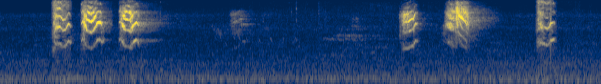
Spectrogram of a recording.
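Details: Female papa-capim seedeater calling to excite a male: a rapid burst of three sharp chirps with falling tails, a pause with a faint note, then another chirp group including a buzzier note, high and clear.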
